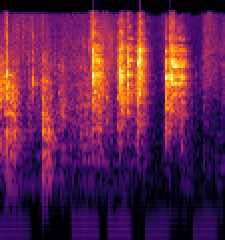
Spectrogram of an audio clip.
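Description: Small hard household items clinking and clattering as they are handled and dropped into a plastic crate, a quick run of knocks with the loudest clatter near the end.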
